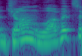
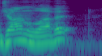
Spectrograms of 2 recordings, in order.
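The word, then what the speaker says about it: Jon Lovitz: But it's one of those times where JR tries to make a reference to pop culture and mispronounces the name, and he calls him John Lovett.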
